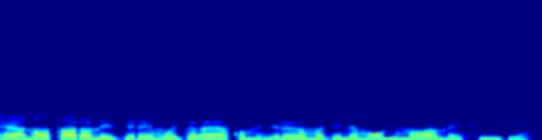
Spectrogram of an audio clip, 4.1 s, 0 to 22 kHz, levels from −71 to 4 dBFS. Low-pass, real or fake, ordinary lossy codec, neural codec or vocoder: 7.2 kHz; fake; AAC, 16 kbps; vocoder, 44.1 kHz, 128 mel bands, Pupu-Vocoder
